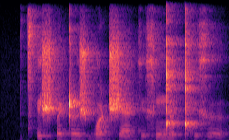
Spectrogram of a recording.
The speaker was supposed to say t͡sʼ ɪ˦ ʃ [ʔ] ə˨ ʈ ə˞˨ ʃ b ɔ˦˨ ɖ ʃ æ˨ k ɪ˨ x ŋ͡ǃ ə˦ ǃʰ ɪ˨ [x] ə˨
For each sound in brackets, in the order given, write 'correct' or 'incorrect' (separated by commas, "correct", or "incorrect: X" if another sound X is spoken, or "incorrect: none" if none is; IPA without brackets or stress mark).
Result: correct, correct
